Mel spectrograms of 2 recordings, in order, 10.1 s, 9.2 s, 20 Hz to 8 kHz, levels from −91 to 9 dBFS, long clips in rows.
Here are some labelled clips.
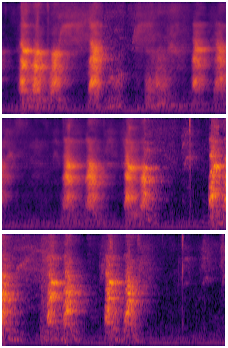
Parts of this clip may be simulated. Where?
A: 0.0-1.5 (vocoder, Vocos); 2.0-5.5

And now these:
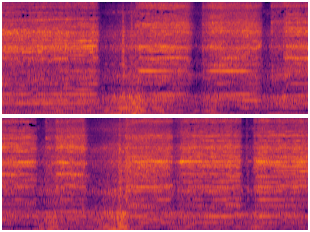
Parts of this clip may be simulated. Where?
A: 2.6-3.9 (codec, DAC); 5.3-7.3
